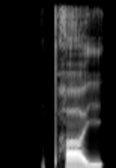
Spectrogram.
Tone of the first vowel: low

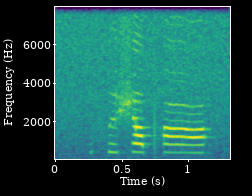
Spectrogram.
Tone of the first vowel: high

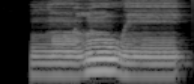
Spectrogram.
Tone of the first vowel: low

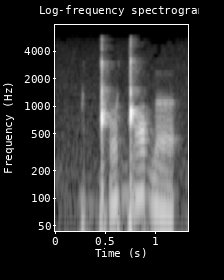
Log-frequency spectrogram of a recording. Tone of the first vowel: rising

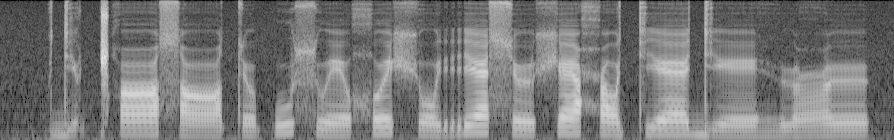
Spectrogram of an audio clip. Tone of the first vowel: low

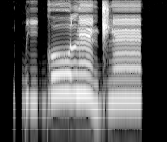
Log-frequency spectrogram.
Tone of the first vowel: low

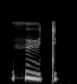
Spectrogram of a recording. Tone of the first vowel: falling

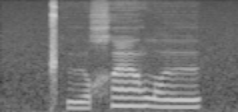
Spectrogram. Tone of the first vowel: low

